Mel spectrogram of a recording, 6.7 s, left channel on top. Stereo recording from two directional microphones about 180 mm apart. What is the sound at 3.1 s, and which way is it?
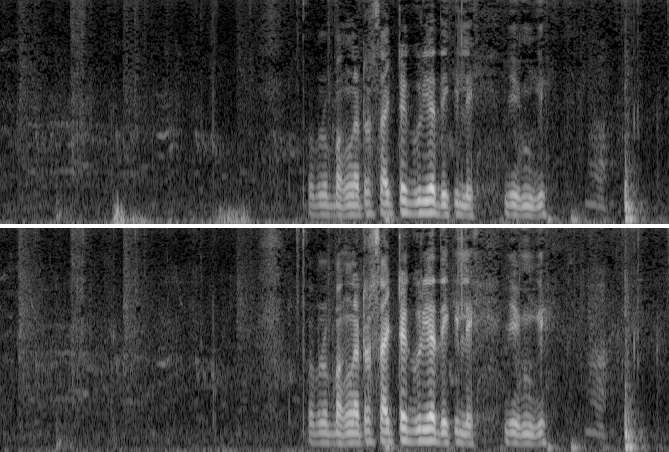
Speech, centre (ahead or behind).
